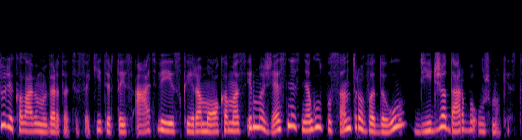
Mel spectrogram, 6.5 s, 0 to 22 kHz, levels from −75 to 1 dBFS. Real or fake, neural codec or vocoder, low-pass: real; none; 5.4 kHz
